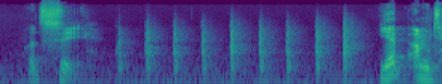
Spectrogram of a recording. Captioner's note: tapping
